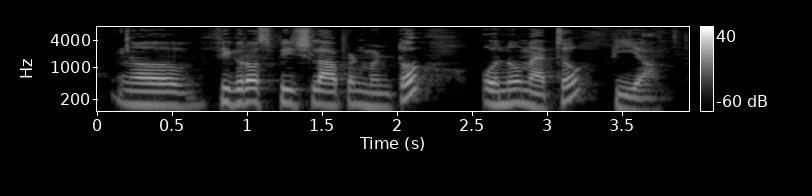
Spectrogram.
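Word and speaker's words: onomatopoeia: घेतो तेव्हा त्या फिगर ऑफ स्पीचला आपण म्हणतो ओनोमॅटो पिया सो हा जो ओनोमेटोपिया हा अलंकार आहे ओनोमोटोपिया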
